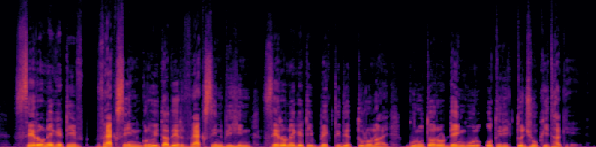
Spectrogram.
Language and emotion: Bengali, neutral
